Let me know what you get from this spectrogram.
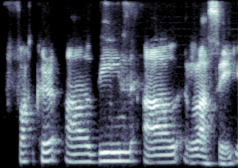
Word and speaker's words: Fakhr al-Din al-Razi: and the Hidden Secret of Fakhr al-Din al-Razi, if I pronounce that correctly. – That's right.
